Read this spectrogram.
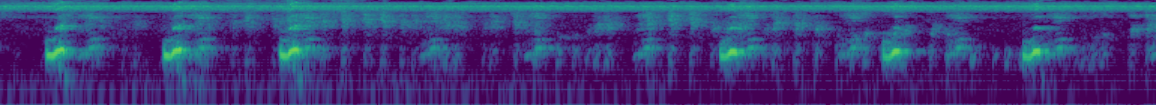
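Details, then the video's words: Fierce decoy White-breasted Waterhen used to lure wild birds into snares. Nine short, punchy notes come at uneven spacing, three loud ones, then softer ones, then loud again, over a brief low hum that fades out. "Pikat ruak-ruak ku garang sekali"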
